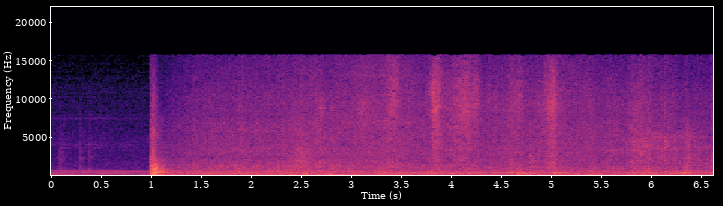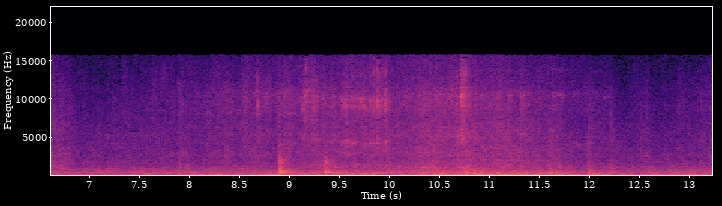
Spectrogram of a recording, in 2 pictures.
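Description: An elevator motor hums steadily while the car moves.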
